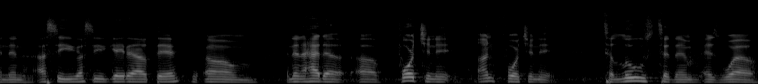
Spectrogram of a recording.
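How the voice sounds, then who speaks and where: A man in a New York accent with fairly even intonation. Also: medium pitch for a man, moderate pace. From Staten Island, New York. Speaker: former NFL player, business owner. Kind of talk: panel discussion. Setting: live event with audience.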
